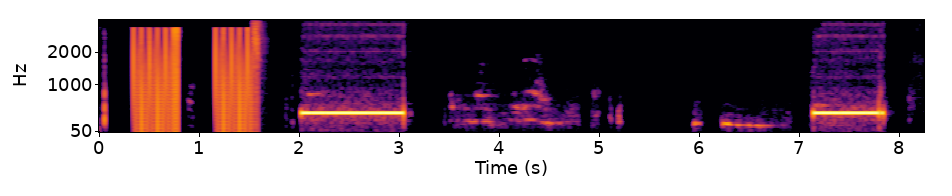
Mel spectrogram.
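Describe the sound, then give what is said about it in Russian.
Telephone keypad and line tones on a call to a company's automated line: two short buzzy tone bursts, then a steady tone lasting about a second, a stretch of voice, and a final held tone. “Наберите, пожалуйста, номер.”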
